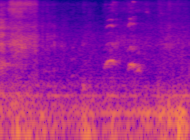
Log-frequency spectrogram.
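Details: Young puppies exploring a whelping box after its blankets have been changed; two short, high, slightly falling whimpers come in quick succession midway through, over soft rustling and a low indoor rumble.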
